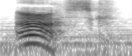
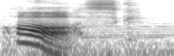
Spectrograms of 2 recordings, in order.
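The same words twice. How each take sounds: First: It is said in an American accent. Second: It is said in a non-American accent.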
